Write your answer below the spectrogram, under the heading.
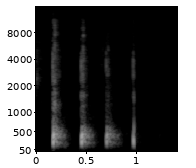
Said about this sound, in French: C'est d'ailleurs pour cela, parce que mon bien-aimé, Akadosh Baruch frappe tout le temps à ma porte.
